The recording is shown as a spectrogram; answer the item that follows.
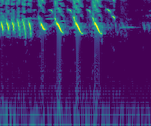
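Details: Short phrase from a Syrian canary: a quick pulsed trill followed by four loud, clear downslurred notes, then a fading tail.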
